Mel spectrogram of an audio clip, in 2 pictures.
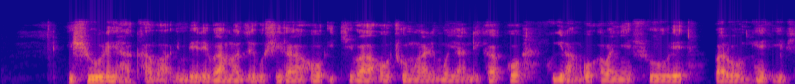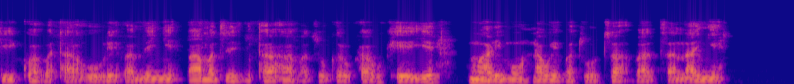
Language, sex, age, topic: Rundi, male, 25-35, education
